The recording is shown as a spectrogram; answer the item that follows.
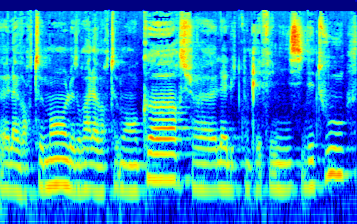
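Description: Over audible room echo, a woman with a very deep, low pitch speaks at a moderate pace with ordinary pitch variation. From Paris, France. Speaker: documentary director and podcaster. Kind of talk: podcast interview.

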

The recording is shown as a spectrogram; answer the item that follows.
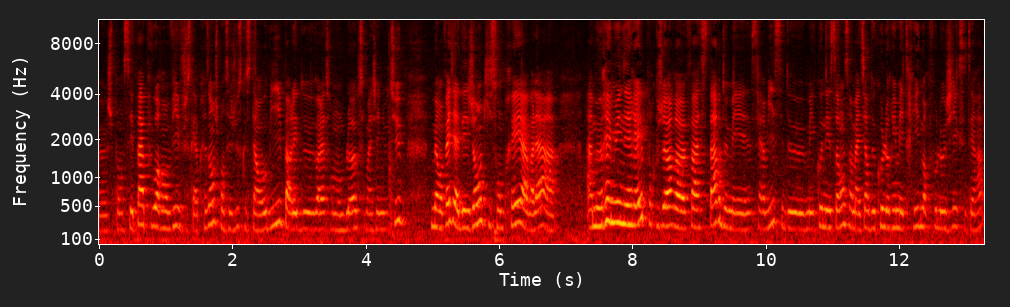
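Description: Audible room echo surrounds a woman talking at a very fast pace in a fairly high pitch with fairly even intonation. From French Riviera, Cannes. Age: 30s. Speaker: fashion stylist and business founder. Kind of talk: interview. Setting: showroom.

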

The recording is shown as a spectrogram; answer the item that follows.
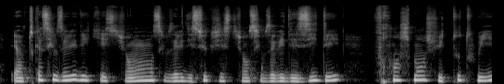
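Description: A woman speaks with fairly even intonation and a dark, mellow tone. The recording is very clean, with a silent background. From Cameroon. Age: 30s. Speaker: podcast host. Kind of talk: solo podcast monologue.

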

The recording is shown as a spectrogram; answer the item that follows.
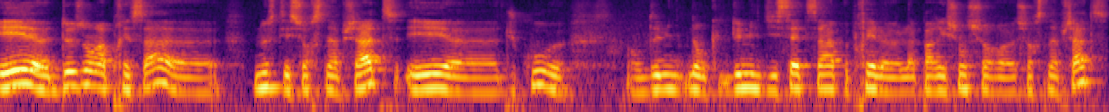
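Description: Very slowly, a man speaks with a fairly high pitch, a dark, mellow tone and fairly even intonation. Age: 20s. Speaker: student entrepreneur. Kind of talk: interview. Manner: hesitant, many fillers.

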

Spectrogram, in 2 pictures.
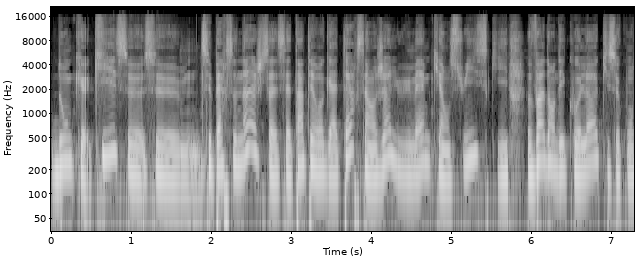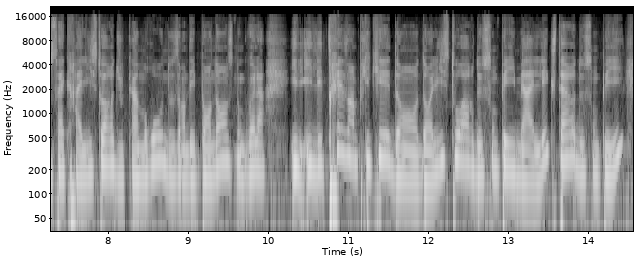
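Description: This woman talks at a medium pitch and a moderate pace, her intonation lively. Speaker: literature blogger. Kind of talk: radio interview. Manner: hesitant.

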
